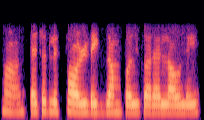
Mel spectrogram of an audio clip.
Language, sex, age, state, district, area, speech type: Marathi, female, 18-30, Maharashtra, Nashik, urban, conversation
